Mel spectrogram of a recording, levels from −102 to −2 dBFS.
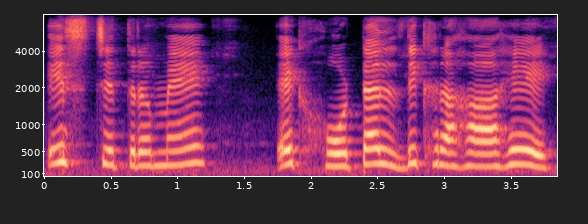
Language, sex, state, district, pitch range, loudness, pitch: Hindi, female, Madhya Pradesh, Bhopal, 240-280 Hz, -15 LUFS, 265 Hz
